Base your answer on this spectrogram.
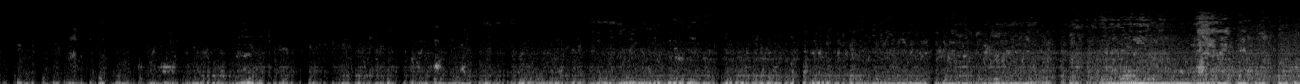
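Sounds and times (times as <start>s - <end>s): wind buffeting microphone: 0.0s - 13.0s
road traffic passing: 4.7s - 13.0s.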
